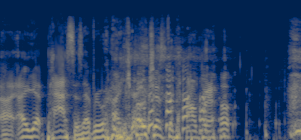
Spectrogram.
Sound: both laughing

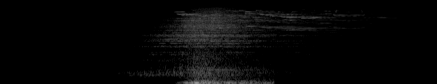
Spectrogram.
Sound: chime sounds

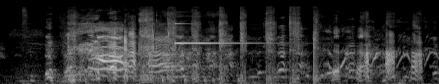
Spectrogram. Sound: laughing

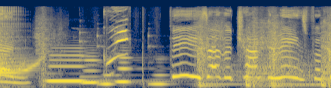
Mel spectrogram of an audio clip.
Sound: squeaks

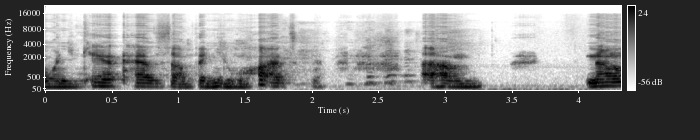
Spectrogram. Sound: chuckles; laughs

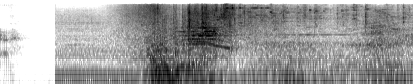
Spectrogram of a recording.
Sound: whack

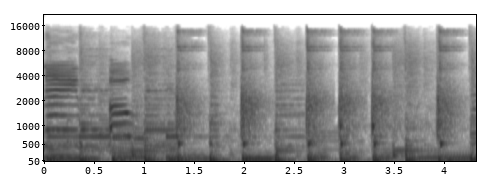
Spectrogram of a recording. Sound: clap

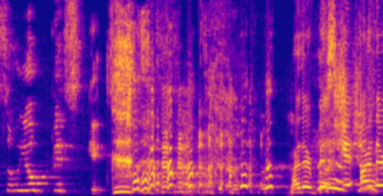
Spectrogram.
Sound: people laughing

